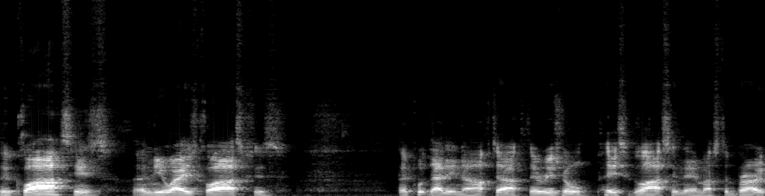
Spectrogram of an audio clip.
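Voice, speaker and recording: With an Australian accent, a man talks fairly slowly at a fairly low pitch with fairly even intonation. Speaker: home renovator. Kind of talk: casual talk to camera.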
